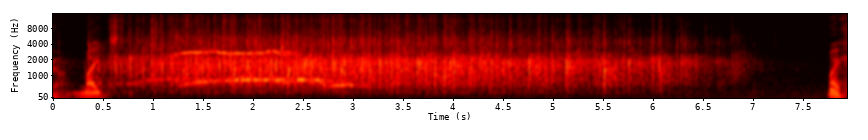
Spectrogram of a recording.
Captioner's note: applause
